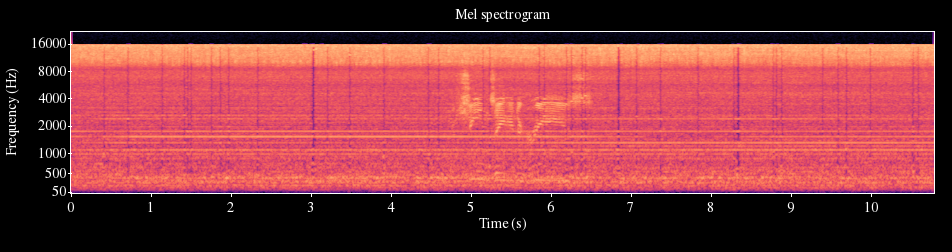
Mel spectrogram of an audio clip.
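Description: Craftsman torpedo-style forced-air kerosene heater running at full burn: a loud, steady rush from its fan and burner, with a steady high whine over it.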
